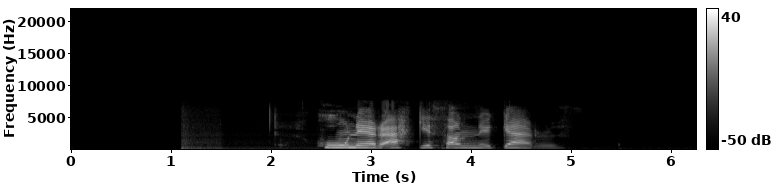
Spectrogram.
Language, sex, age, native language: Icelandic, female, 8, English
